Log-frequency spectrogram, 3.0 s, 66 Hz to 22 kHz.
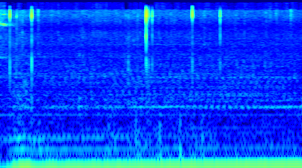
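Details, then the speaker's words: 1974 Alfa Romeo Spider Veloce, 10K original miles, revived after 30 years stored, on first test drive as it warms up: steady, smooth low engine rumble with no knock or miss, light rattles, oil pressure over 60; normal running. "Probably going to be bouncing around here a little bit. Engine feels really smooth. Temperature is coming up."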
